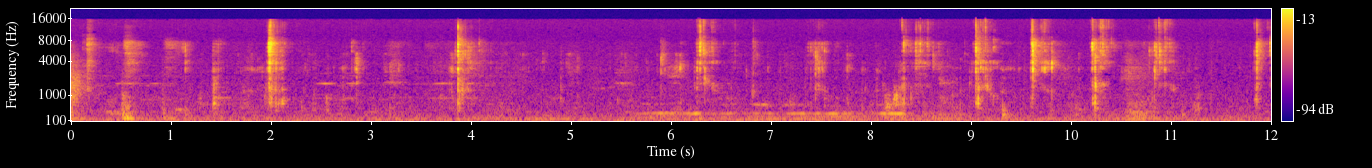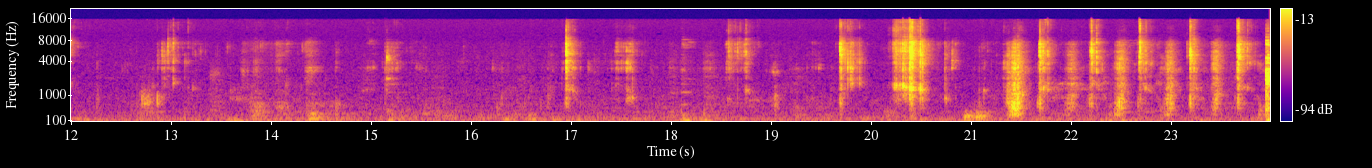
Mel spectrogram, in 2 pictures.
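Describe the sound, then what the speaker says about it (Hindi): Close, quiet chewing and crunching of raw onion eaten with sattu roti, with irregular bites and crisp crunches scattered throughout that grow busier toward the end. "प्याज भी खाने से बहुत अच्छा लगता है"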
